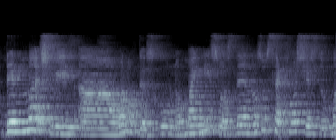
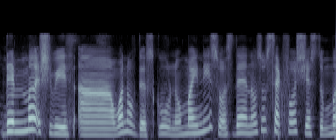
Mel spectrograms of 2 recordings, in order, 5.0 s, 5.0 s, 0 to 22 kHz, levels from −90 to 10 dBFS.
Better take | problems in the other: second | room echo; dies away in 1 s

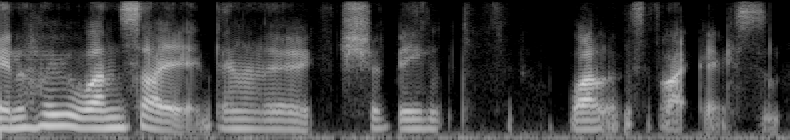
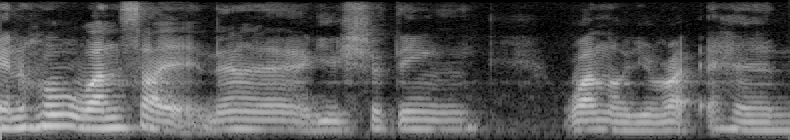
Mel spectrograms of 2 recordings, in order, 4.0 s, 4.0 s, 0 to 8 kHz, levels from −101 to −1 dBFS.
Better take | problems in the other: second | noise reduction (neural diffusion model UNIVERSE++)

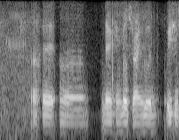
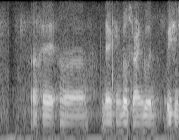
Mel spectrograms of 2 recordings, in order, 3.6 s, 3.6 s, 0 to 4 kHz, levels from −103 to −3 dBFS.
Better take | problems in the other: second | noise reduction (neural mask model RNNoise)

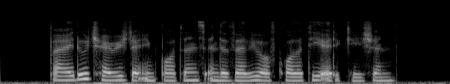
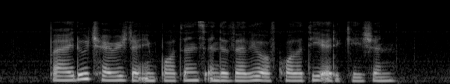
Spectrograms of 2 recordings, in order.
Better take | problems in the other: second | noise reduction (neural diffusion model UNIVERSE++)

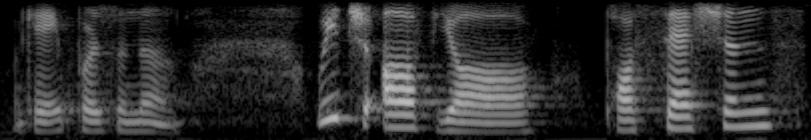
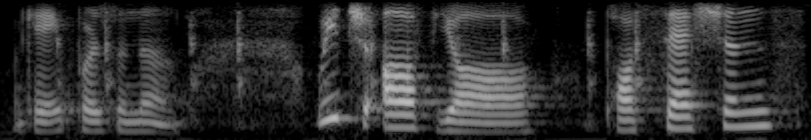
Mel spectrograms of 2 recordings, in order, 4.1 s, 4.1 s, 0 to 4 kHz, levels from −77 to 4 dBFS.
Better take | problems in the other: first | background sound (Clock); 19 dB below the speech

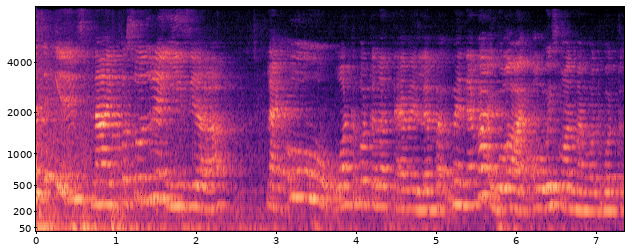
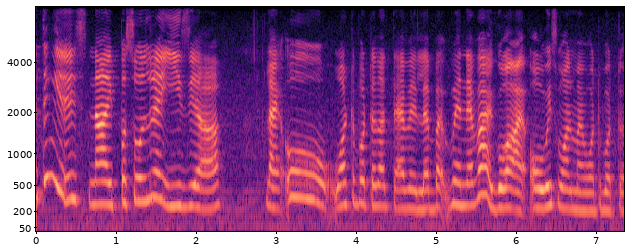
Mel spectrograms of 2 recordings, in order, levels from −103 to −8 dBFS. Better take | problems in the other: second | background sound (Thunder); 11 dB below the speech // room echo; dies away in 0.8 s

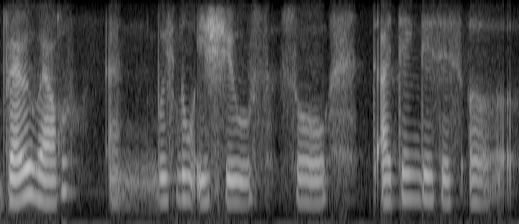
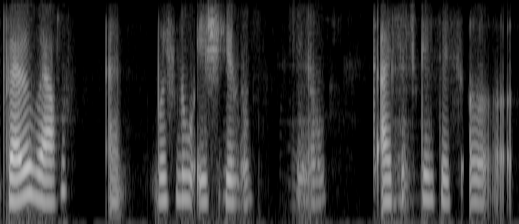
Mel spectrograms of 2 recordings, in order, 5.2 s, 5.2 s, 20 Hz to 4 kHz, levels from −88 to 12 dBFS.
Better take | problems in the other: first | noise reduction (neural separator model SepFormer WHAMR!)

